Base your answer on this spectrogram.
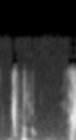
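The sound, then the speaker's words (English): Gum chewed with the mouth open: a couple of quick, wet smacking and crunching chews, brief and fairly faint. “people who gum chew with their mouth open.”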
